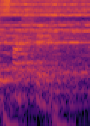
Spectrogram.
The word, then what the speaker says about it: sachet: So you say sachet. Take note.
